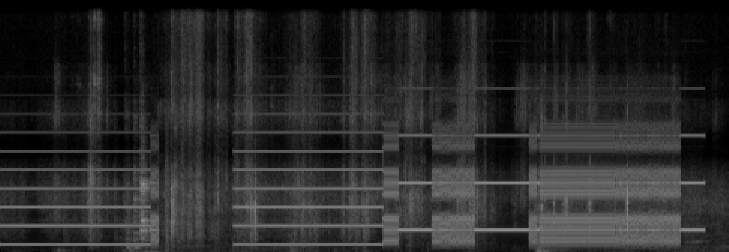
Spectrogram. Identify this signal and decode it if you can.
ZX Spectrum tape loading, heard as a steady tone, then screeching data, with the noise inside a lift.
